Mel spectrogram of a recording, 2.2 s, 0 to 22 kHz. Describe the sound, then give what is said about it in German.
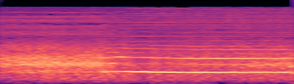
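A dense, steady roar of a stadium crowd after an Estudiantes goal against AC Milan in the 1969 Intercontinental Cup, with a sustained horn-like tone rising out of the noise midway and holding to the end; no one speaks. “Hörst du die Kulissen?”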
